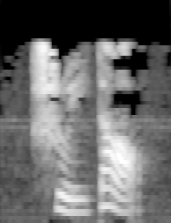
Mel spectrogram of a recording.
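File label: "水稻", Mandarin Chinese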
